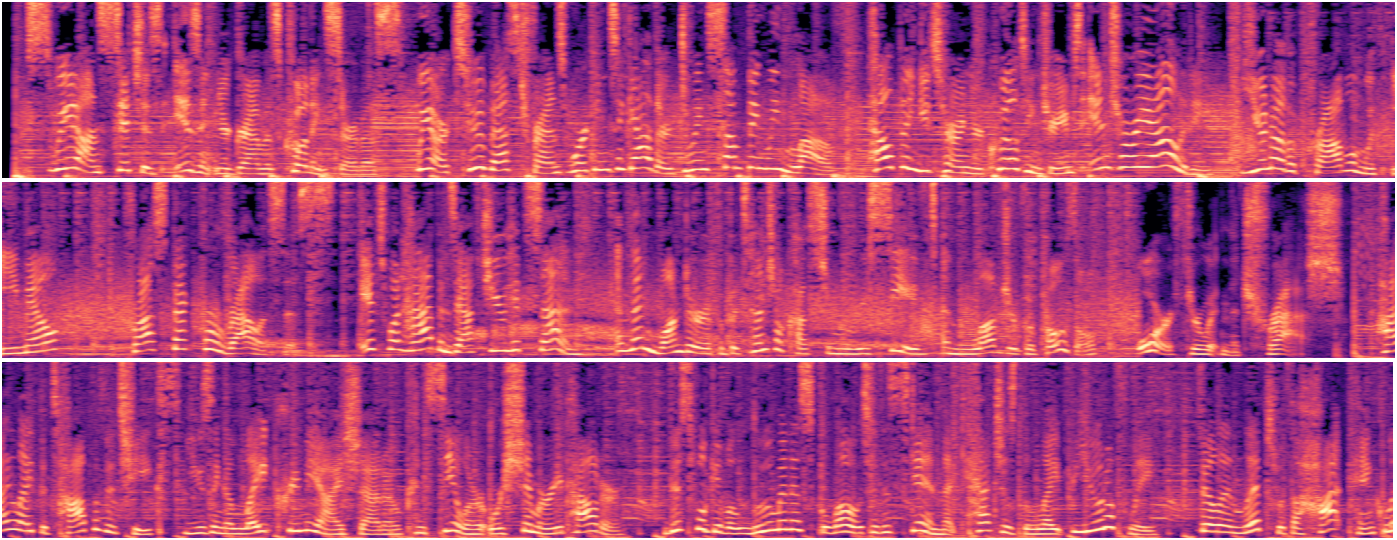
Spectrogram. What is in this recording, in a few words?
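English, US, female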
